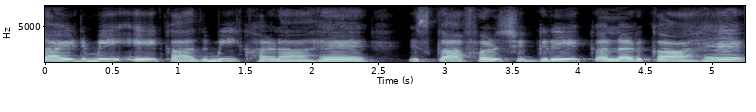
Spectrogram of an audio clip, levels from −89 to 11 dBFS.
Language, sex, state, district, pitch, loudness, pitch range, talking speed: Hindi, female, Punjab, Kapurthala, 220 Hz, -13 LUFS, 210-240 Hz, 135 wpm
